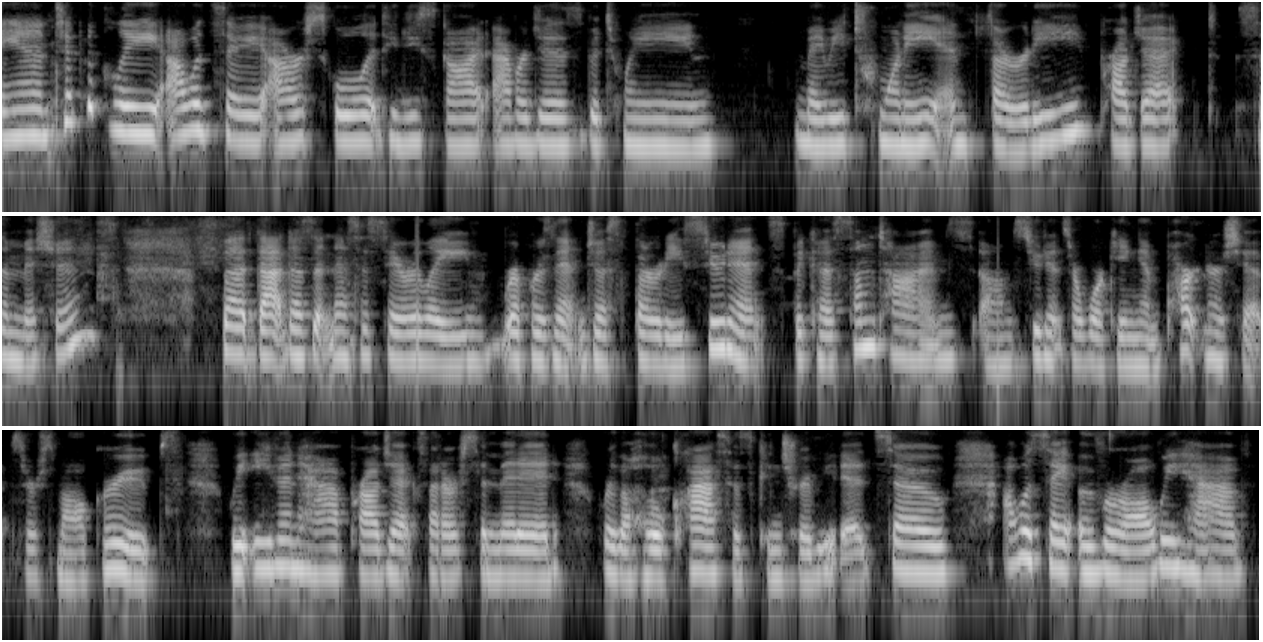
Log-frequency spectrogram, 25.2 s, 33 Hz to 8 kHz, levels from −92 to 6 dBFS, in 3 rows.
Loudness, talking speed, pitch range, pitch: -20 LUFS, 135 wpm, 175-215 Hz, 195 Hz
